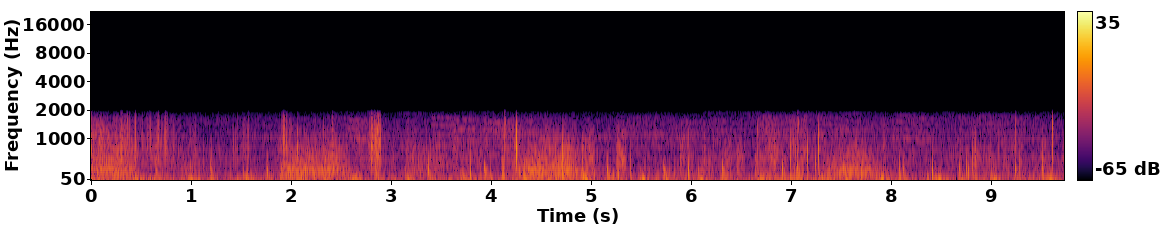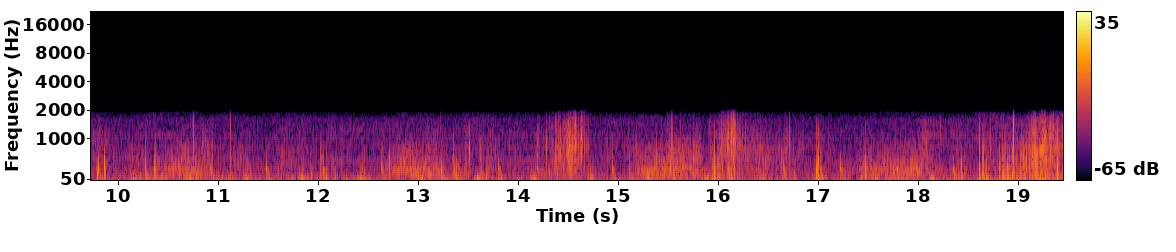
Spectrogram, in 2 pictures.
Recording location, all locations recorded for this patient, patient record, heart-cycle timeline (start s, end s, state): aortic valve (AV)
aortic valve (AV)+pulmonary valve (PV)+tricuspid valve (TV)+mitral valve (MV)
#Age: Adolescent
#Sex: Male
#Height: nan
#Weight: nan
#Pregnancy status: False
#Murmur: Absent
#Murmur locations: nan
#Most audible location: nan
#Systolic murmur timing: nan
#Systolic murmur shape: nan
#Systolic murmur grading: nan
#Systolic murmur pitch: nan
#Systolic murmur quality: nan
#Diastolic murmur timing: nan
#Diastolic murmur shape: nan
#Diastolic murmur grading: nan
#Diastolic murmur pitch: nan
#Diastolic murmur quality: nan
#Outcome: Normal
#Campaign: 2015 screening campaign
0.00	0.72	unannotated
0.72	0.96	diastole
0.96	1.06	S1
1.06	1.18	systole
1.18	1.26	S2
1.26	1.50	diastole
1.50	1.62	S1
1.62	1.70	systole
1.70	1.80	S2
1.80	2.02	diastole
2.02	2.14	S1
2.14	2.27	systole
2.27	2.36	S2
2.36	2.58	diastole
2.58	2.70	S1
2.70	2.80	systole
2.80	2.90	S2
2.90	3.14	diastole
3.14	3.24	S1
3.24	3.34	systole
3.34	3.44	S2
3.44	3.70	diastole
3.70	3.81	S1
3.81	3.90	systole
3.90	4.04	S2
4.04	4.30	diastole
4.30	4.46	S1
4.46	4.52	systole
4.52	4.66	S2
4.66	4.88	diastole
4.88	5.02	S1
5.02	5.14	systole
5.14	5.26	S2
5.26	5.48	diastole
5.48	5.60	S1
5.60	5.68	systole
5.68	5.80	S2
5.80	6.05	diastole
6.05	6.18	S1
6.18	6.29	systole
6.29	6.42	S2
6.42	6.68	diastole
6.68	6.82	S1
6.82	6.92	systole
6.92	7.06	S2
7.06	7.28	diastole
7.28	19.46	unannotated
